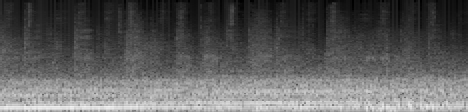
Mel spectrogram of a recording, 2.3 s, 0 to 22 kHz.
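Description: A Lancia Delta Integrale HF 16V engine drones loudly from inside the car as it downshifts and picks up speed, a steady close rumble with no one speaking.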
